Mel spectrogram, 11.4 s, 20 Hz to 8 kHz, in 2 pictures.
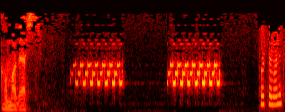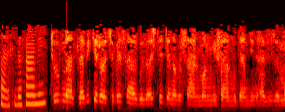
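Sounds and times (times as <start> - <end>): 
speech: 0.0 - 0.9, 5.2 - 11.3
telephone ringing with electronic warbling trill: 1.4 - 2.6, 3.3 - 4.6.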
